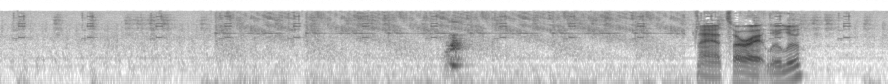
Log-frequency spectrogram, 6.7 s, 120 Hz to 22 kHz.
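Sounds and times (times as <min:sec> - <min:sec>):
steady low rumble: 0:00.0 - 0:06.6
dog barking: 0:03.3 - 0:03.6
speech: 0:05.2 - 0:06.2.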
